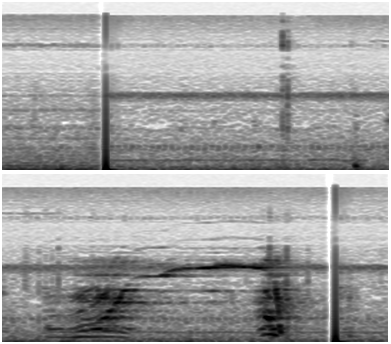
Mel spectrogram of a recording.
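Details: A bull elk bugles on public land in Idaho during the rut, caught on a trail camera: a low, rough start climbing into a thin, high whistle that slides back down.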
